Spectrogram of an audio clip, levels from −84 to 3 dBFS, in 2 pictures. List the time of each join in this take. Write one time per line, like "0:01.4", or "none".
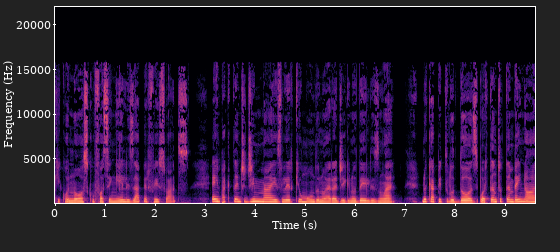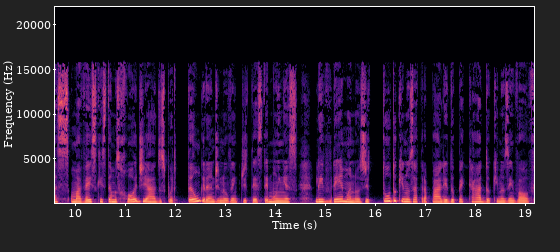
0:08.4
